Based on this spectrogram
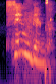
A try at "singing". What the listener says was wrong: Посмотрите, в слове sing мы последнюю вот эту г не произносим практически, ребята. Сделайте sing. Такой носовой звук. Sing.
